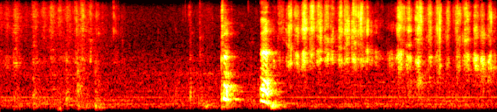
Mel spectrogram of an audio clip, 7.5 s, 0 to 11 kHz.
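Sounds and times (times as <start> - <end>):
toothbrush scrubbing teeth: 0.0 - 1.6, 4.2 - 7.4.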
